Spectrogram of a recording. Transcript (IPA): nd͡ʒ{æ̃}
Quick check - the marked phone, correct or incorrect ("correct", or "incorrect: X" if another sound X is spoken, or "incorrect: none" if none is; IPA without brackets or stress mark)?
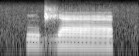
incorrect: æ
